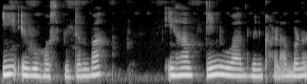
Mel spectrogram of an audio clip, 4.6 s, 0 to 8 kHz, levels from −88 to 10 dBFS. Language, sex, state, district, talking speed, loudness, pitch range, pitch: Bhojpuri, female, Jharkhand, Palamu, 130 wpm, -13 LUFS, 200-225 Hz, 215 Hz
